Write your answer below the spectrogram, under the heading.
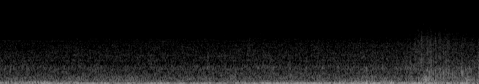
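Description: Jeep Gladiator pickup driving, a steady low rumble of engine and tyres, with a brief louder rush of noise near the end.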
